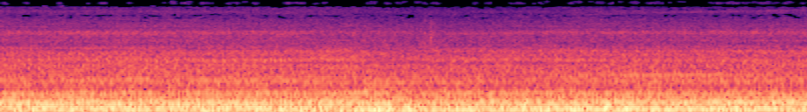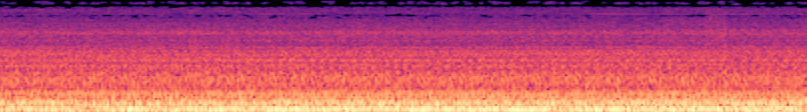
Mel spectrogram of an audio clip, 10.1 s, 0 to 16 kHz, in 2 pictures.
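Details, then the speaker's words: 2005 Chevrolet Silverado 2500HD 4x4, 6.6 Duramax diesel, 20,000 miles, pulling uphill: a deep, steady diesel drone as the automatic moves effortlessly from gear to gear with no flare, slip or hesitation. Normal shifting. "and here has just effortlessly one gear to the next just smoother duramax diesel very smooth operating smooth driving truck"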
